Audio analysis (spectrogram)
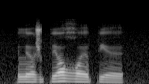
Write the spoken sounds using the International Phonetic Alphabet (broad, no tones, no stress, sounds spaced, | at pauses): lʲ ɔ ʒ pʲ ɔ ʁʷ ɘː pʲ ɘ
